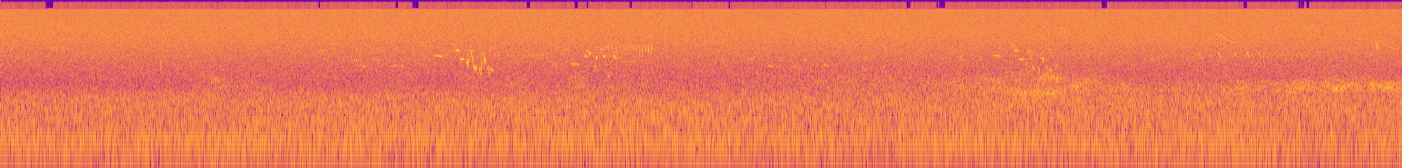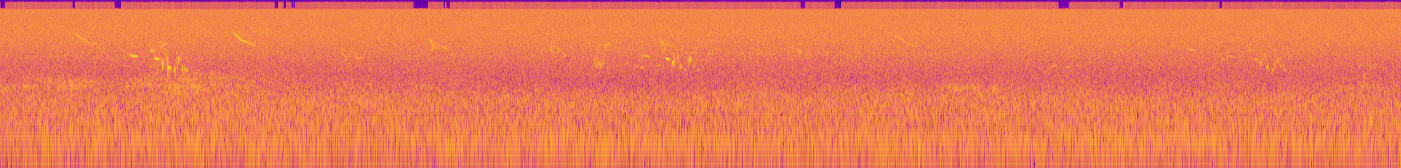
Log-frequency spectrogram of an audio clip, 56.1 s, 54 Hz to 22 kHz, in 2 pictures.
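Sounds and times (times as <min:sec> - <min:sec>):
distant surf: 0:00.0 - 0:56.0
breeze: 0:02.6 - 0:37.5.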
